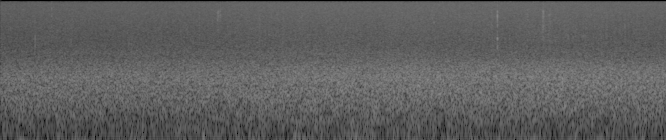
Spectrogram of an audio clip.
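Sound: wind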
